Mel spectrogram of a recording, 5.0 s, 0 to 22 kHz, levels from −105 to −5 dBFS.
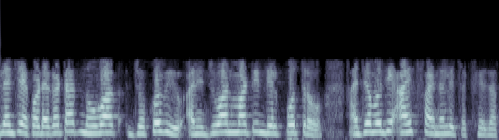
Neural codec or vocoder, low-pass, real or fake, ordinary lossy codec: none; 3.6 kHz; real; Opus, 24 kbps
